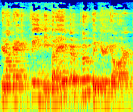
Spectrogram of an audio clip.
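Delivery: plain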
